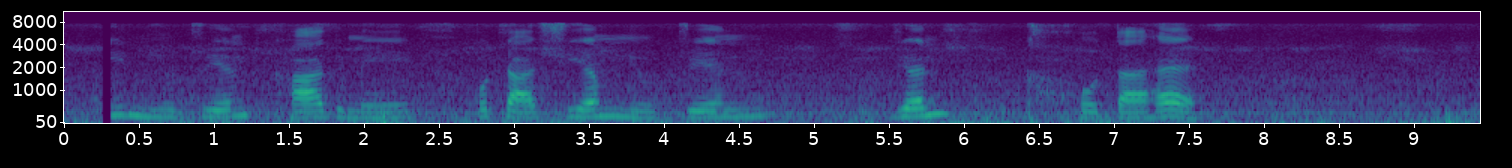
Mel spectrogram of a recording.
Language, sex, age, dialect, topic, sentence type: Hindi, female, 36-40, Hindustani Malvi Khadi Boli, agriculture, statement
